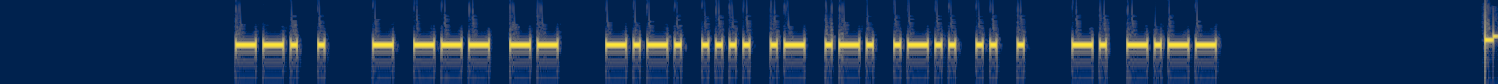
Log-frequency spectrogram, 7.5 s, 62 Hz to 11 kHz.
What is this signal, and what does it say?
Morse code, heard as a keyed tone, about 36 wpm, 700 Hz. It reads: GE TOM CHARLIE NY
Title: K1USN SST QSO Practice - 35wpm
